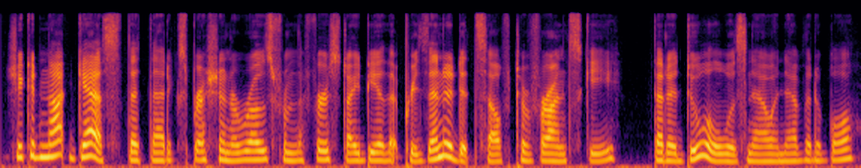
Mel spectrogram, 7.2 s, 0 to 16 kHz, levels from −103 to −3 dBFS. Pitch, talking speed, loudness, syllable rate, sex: 190 Hz, 185 wpm, -19 LUFS, 5.3 syllables/s, female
